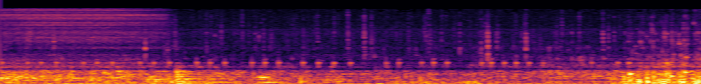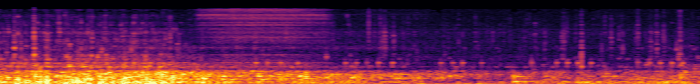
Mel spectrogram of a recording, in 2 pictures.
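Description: Underwater recording: a steady, rough low rumble of water noise with bubbling, swelling about halfway through. There are two short hisses, one at the start and one about seven seconds in.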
